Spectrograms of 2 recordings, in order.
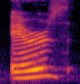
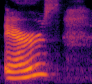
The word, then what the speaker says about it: heirs: What did Samsung's late chairman Lee Kun-hee's heirs, so H is silent, the heirs, do with 23,000 pieces of his art collection after his death?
